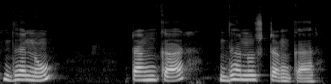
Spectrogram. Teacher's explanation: विसर्ग लोप पाकर यहाँ मूर्धन्य स हो गया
